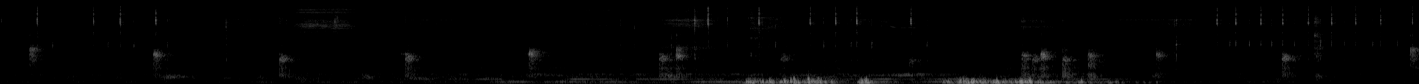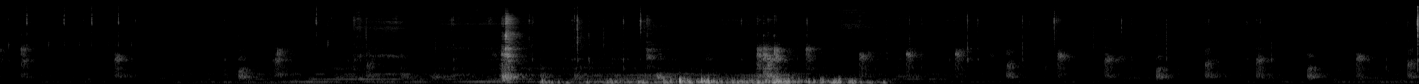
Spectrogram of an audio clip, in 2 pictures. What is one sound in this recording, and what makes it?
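Video game sound effects click, pop and thud through a television speaker.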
